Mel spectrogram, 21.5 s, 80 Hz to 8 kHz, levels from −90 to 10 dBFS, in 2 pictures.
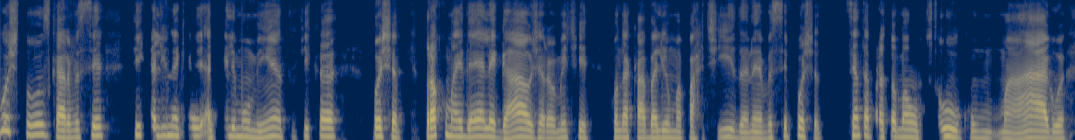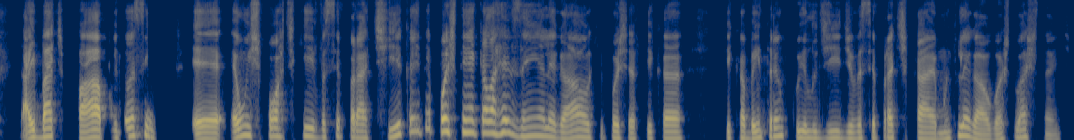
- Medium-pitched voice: Yes, medium, 150 Hz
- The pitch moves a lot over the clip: No, average, 4.4 semitones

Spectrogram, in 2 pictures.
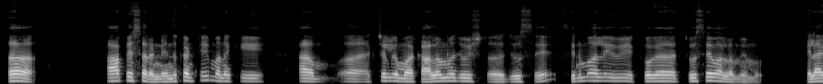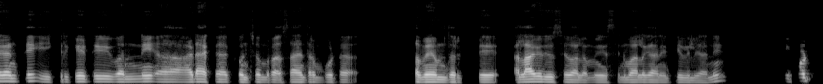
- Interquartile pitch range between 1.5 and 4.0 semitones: No, average, 5.1 semitones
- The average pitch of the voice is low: Yes, low, 125 Hz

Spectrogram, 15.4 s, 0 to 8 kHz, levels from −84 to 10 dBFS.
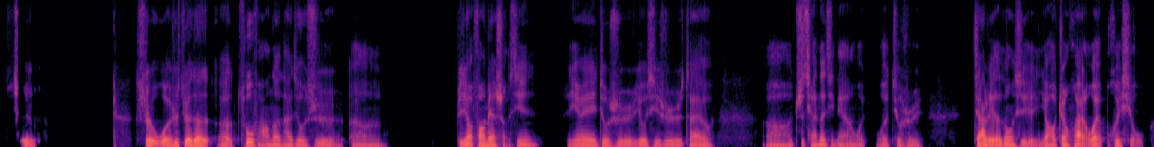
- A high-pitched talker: No, very low, 90 Hz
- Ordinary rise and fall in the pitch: Yes, average, 3.5 semitones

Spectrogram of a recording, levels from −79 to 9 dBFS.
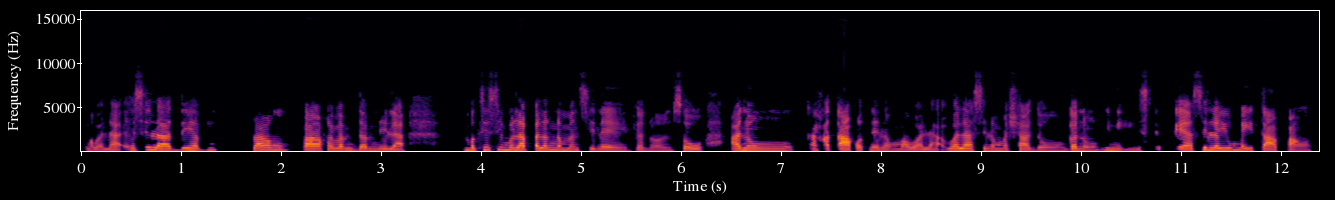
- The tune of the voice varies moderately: Yes, average, 4.1 semitones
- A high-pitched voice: Yes, high, 205 Hz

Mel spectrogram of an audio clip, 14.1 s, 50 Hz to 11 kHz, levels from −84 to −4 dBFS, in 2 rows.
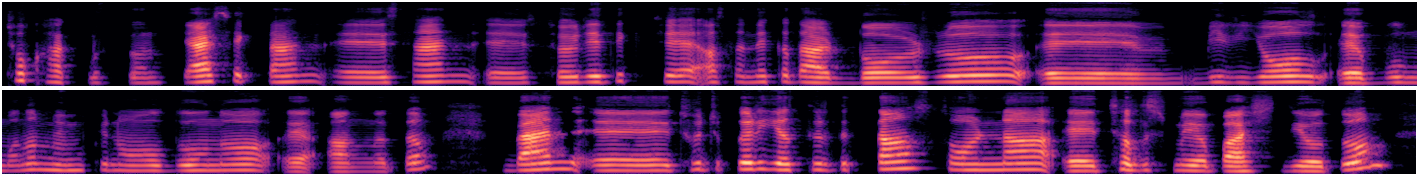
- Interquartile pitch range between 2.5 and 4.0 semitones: Yes, average, 2.8 semitones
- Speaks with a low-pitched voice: No, high, 210 Hz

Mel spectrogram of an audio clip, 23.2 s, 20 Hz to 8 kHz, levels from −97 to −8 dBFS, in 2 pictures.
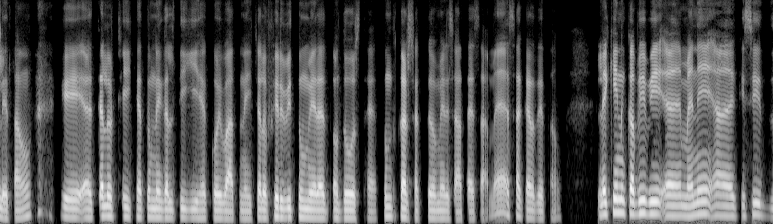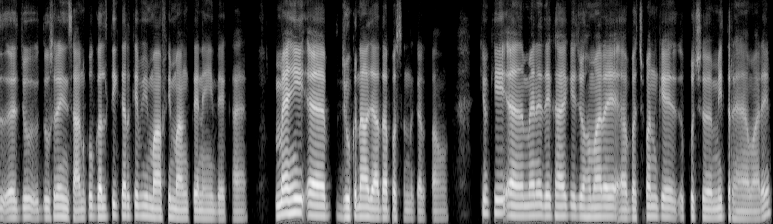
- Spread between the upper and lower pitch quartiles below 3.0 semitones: No, average, 3.8 semitones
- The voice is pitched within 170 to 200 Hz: No, low, 120 Hz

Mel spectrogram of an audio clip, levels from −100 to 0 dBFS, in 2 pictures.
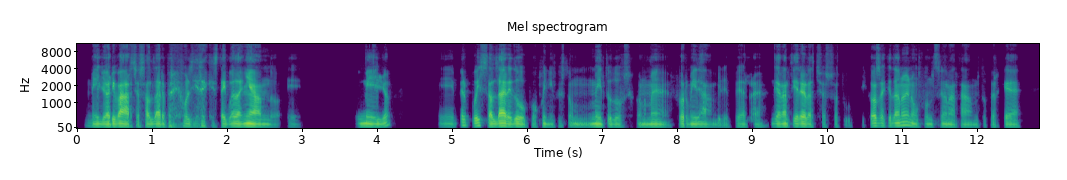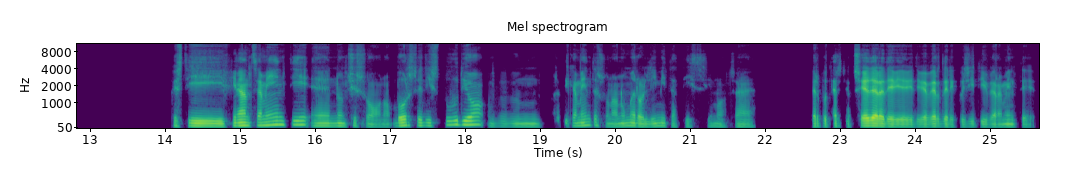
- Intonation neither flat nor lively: Yes, average, 3.0 semitones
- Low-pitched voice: Yes, very low, 90 Hz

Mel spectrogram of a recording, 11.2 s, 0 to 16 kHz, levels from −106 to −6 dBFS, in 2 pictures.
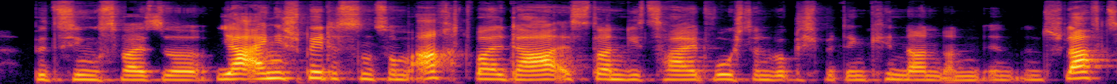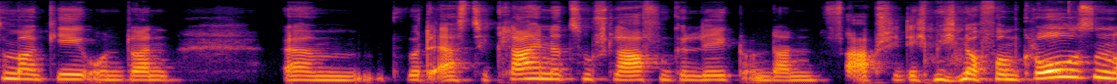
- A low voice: No, high, 200 Hz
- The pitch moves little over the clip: No, average, 3.1 semitones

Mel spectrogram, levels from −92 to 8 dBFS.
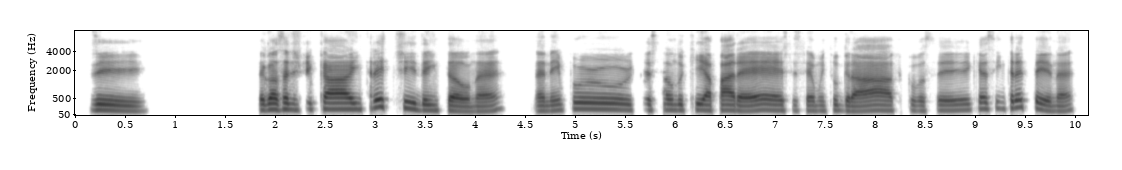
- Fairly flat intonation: No, average, 3.6 semitones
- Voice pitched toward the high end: No, medium, 145 Hz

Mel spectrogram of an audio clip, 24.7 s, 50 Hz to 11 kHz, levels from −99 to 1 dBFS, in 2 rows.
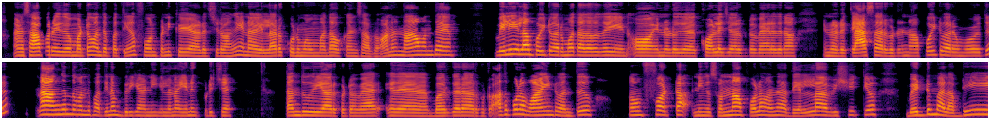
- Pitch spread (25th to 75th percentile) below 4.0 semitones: Yes, average, 3.3 semitones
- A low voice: No, high, 205 Hz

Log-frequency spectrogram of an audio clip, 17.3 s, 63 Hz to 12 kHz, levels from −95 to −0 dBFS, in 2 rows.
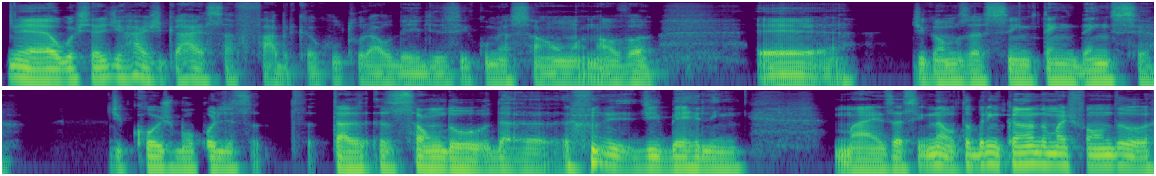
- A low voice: Yes, very low, 85 Hz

